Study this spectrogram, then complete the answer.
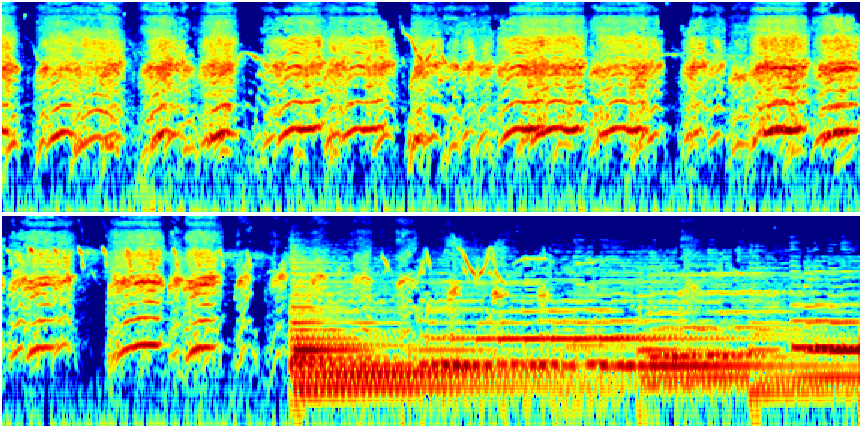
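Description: Geese honk and cackle in a rapid, close, repeated burst for several seconds before gentle music takes over.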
